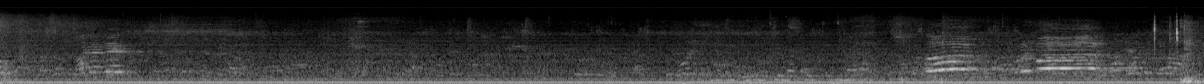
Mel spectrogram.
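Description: Football match sound over a steady low hum: voices calling out on the pitch, louder about three-quarters of the way in, and a sharp kick of the ball near the end.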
